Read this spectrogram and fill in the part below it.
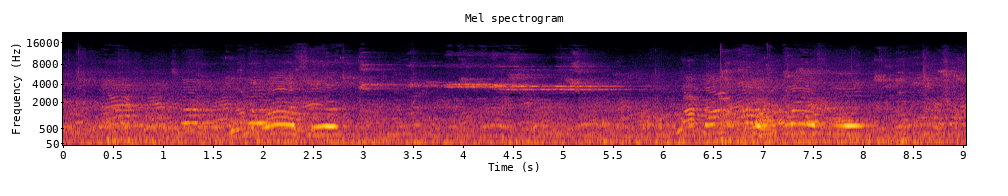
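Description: Girls shout and call out to each other in a large echoing hall.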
